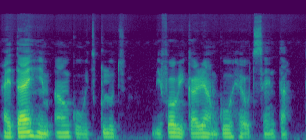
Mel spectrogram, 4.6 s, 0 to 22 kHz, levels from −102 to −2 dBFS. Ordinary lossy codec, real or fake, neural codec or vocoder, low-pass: none; real; none; 14.4 kHz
